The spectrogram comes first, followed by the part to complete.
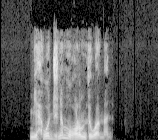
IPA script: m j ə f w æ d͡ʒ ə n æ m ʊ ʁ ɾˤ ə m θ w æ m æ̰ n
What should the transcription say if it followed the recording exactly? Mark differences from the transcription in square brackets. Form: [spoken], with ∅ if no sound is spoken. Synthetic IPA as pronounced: m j ə [ħ] w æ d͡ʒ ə n æ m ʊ ʁ ɾˤ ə m [ð] w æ m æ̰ n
